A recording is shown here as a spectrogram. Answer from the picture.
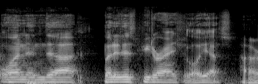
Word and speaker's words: Pietrangelo: Yeah, we pronounce it Pieterangelo. Alex is my cousin Joe's son, so he's a second cousin of mine. He goes by Pietrangelo, but I told him he has to go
